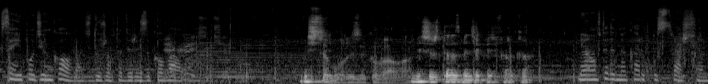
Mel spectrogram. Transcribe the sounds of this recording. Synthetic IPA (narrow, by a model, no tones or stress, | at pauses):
t̪ɛjejpɔd͡ʑɛŋkɔvad͡ʑd̪uʐɔft̪ɛd̪ɘɾɘzɘkɔvawam | mɘɕlɾzɘkɔva̰wa̰mɘɕ̬lɛʐɛt̪ɛɾazbɛɲd͡ʑɛjakaʑvalka | mʲjawamft̪ɛd̪ɘnakaɾkust̪ɾaʂɲɛ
